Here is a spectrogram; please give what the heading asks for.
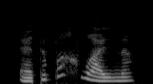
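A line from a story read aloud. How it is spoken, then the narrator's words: Sighing. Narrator (Russian): вздохнула Эльвира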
